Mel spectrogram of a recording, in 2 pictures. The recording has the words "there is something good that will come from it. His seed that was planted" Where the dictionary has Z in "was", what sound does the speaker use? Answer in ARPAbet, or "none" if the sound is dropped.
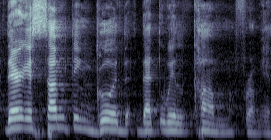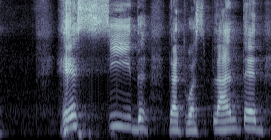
S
